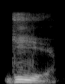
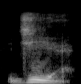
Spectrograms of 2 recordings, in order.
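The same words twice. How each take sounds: First: The g at the start is hard. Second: The g at the start is soft. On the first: The speaker calls it right. "It's a hard g" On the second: The speaker calls it wrong. "not gear"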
